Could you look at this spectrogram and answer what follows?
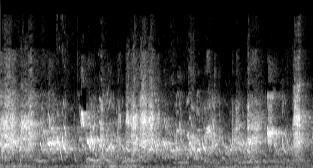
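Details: Budgerigars chirping busily, thin piercing whistles and rapid scratchy chatter blended into one continuous flock sound.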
